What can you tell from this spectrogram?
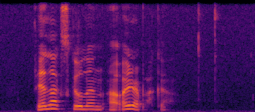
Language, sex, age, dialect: Faroese, female, 15-35, Norðuroyggjar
